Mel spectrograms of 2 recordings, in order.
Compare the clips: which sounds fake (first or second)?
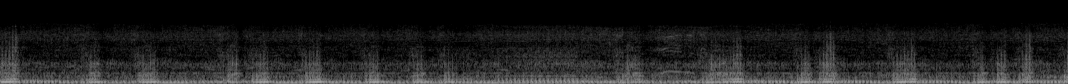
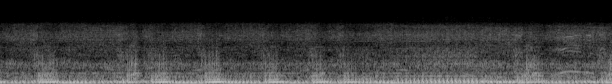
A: first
